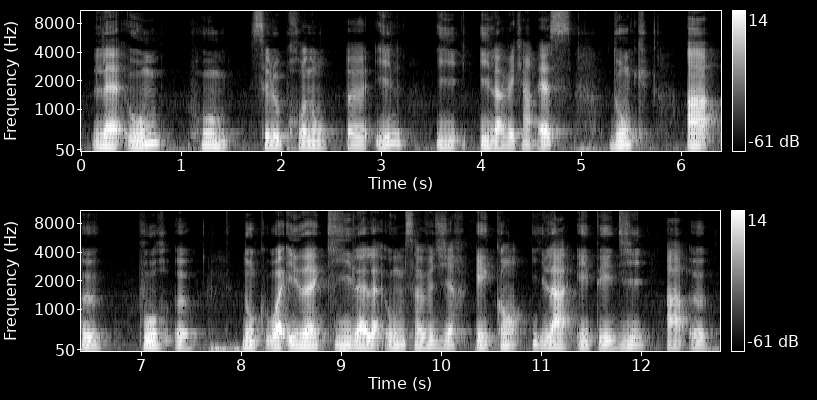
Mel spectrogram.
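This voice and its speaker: A man's voice: mid-range voice, a little mellow. Man teaching Arabic verse by verse. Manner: patient explaining, reciting Arabic phrases slowly. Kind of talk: Quranic Arabic lesson.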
